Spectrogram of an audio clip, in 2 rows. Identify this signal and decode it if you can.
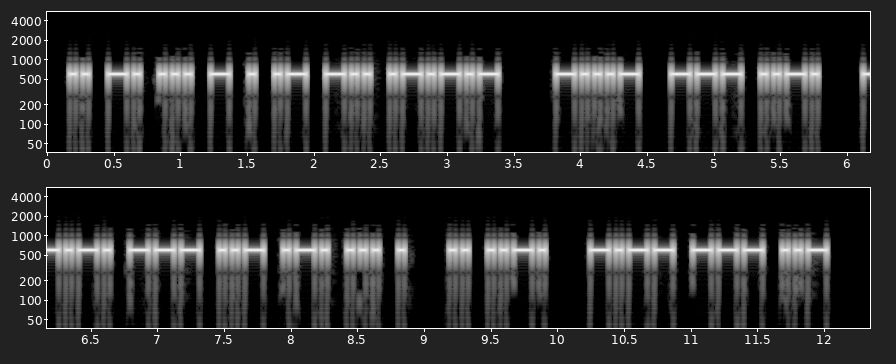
Morse code, heard as a keyed tone, about 25 wpm, 600 Hz. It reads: INSTEAD. <BT> OF COURSE IF YOU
